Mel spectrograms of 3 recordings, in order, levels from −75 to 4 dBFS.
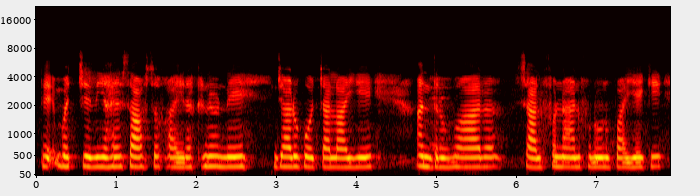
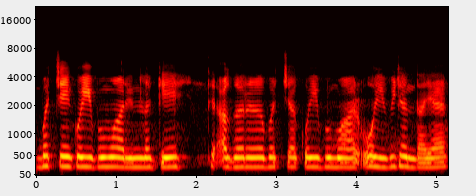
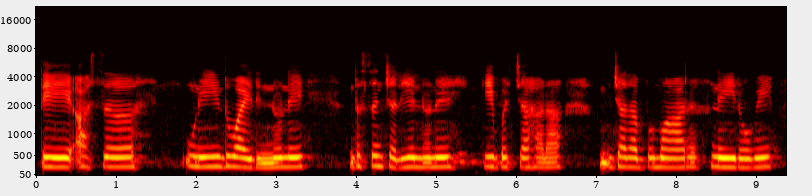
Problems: background sounds at intervals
